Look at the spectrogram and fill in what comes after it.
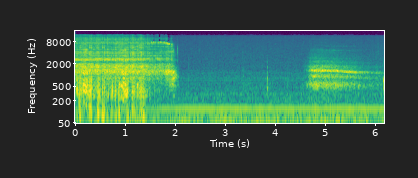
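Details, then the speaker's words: Audible breath out, a pause, then another breath as the patient exhales before inhaling from a HandiHaler dry powder inhaler, in a COPD patient-education technique demonstration; exhalation before inhaler use. "And then I'm going to exhale."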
